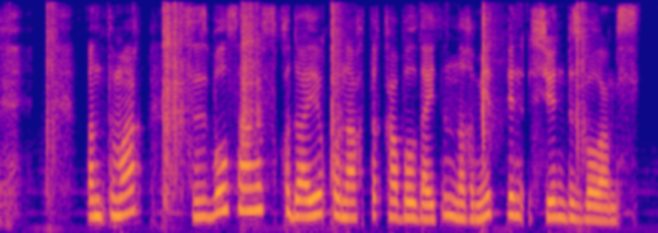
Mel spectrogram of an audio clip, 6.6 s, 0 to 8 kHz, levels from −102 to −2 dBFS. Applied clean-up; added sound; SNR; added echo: none; Coin (dropping); 14 dB; none.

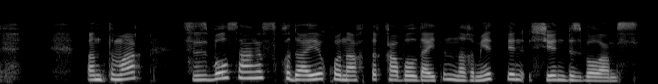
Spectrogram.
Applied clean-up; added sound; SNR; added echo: none; none; none; none.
